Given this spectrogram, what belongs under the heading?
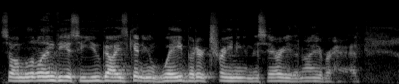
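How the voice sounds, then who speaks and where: A man speaks at a high pitch with fairly even intonation. There is audible room echo. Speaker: guest lecturer, tech executive. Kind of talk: lecture. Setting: lecture hall with students. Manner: fast.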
